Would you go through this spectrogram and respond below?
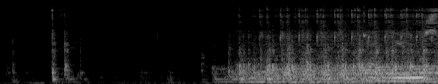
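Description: A sewing machine stitches paper hinges onto a journal page for a slit-and-slot binding. A few faint taps and clicks lead in, then a steady, close, buzzing run of stitching builds and holds to the end.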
